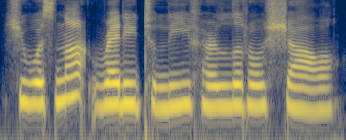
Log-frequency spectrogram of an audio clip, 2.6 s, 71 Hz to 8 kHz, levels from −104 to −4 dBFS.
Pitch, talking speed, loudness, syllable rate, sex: 230 Hz, 210 wpm, -16 LUFS, 4.8 syllables/s, female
